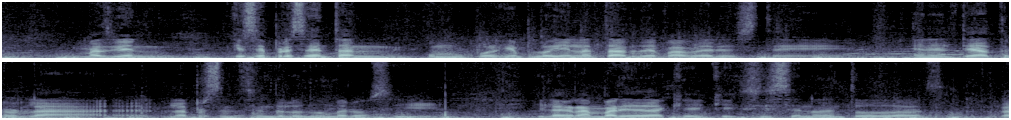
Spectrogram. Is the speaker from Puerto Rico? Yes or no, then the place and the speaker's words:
no; Durango, Mexico; vengo de Santana, pero soy de Durango.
